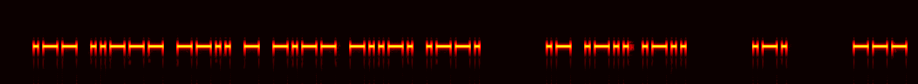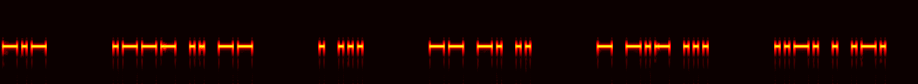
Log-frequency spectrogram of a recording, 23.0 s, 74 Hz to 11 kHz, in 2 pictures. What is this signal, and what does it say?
Morse code, heard as a keyed tone, about 20 wpm, 700 Hz. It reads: W2ZTY/P ALL R OK JIM ES MNI TKS FER
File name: UK MASTER QSOs TRAINING / 20WPM / UK MASTER QSOs 0041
